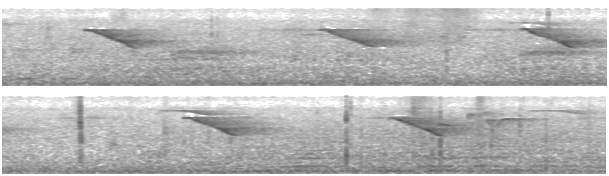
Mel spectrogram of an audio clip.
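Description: A bird calling outdoors: a short, high whistled note that slides steeply down in pitch, repeated five times about a second apart.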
